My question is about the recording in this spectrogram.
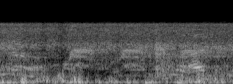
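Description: Crows cawing a few times over the low, gusty rumble of sandstorm wind on the microphone.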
